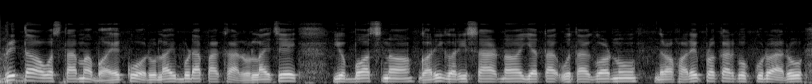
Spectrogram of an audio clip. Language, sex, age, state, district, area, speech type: Nepali, male, 30-45, West Bengal, Kalimpong, rural, spontaneous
